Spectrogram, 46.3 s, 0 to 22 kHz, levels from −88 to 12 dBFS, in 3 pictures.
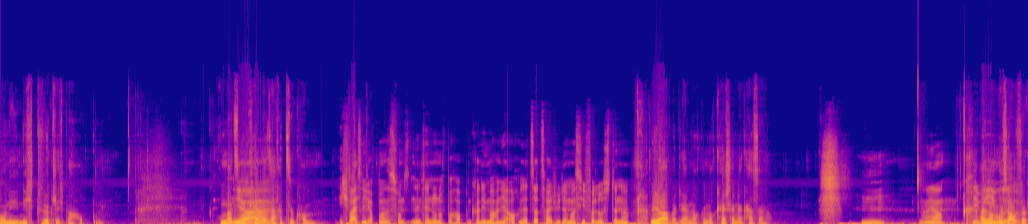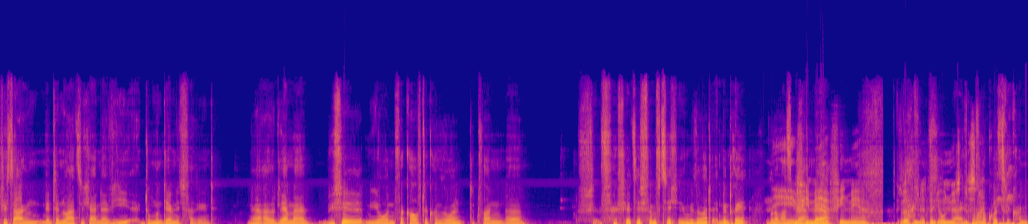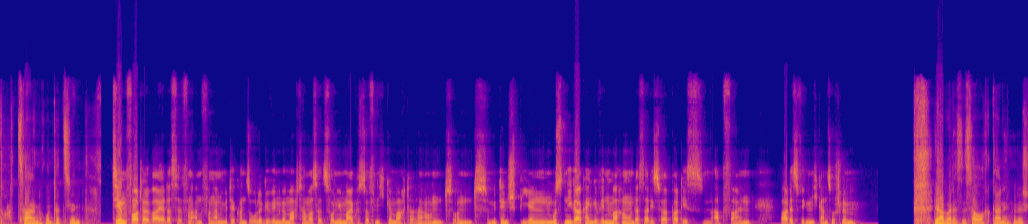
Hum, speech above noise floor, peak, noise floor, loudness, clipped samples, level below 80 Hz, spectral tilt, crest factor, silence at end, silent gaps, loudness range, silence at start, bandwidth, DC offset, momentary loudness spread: none; 43 dB; 0 dBFS; -57 dBFS; -15 LUFS; under 0.1%; -30 dBFS; -6 dB/octave; 14 dB; 0 s; 44.01-44.53 s; 6 LU; 0 s; 14.5 kHz; under 0.1%; 13 LU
